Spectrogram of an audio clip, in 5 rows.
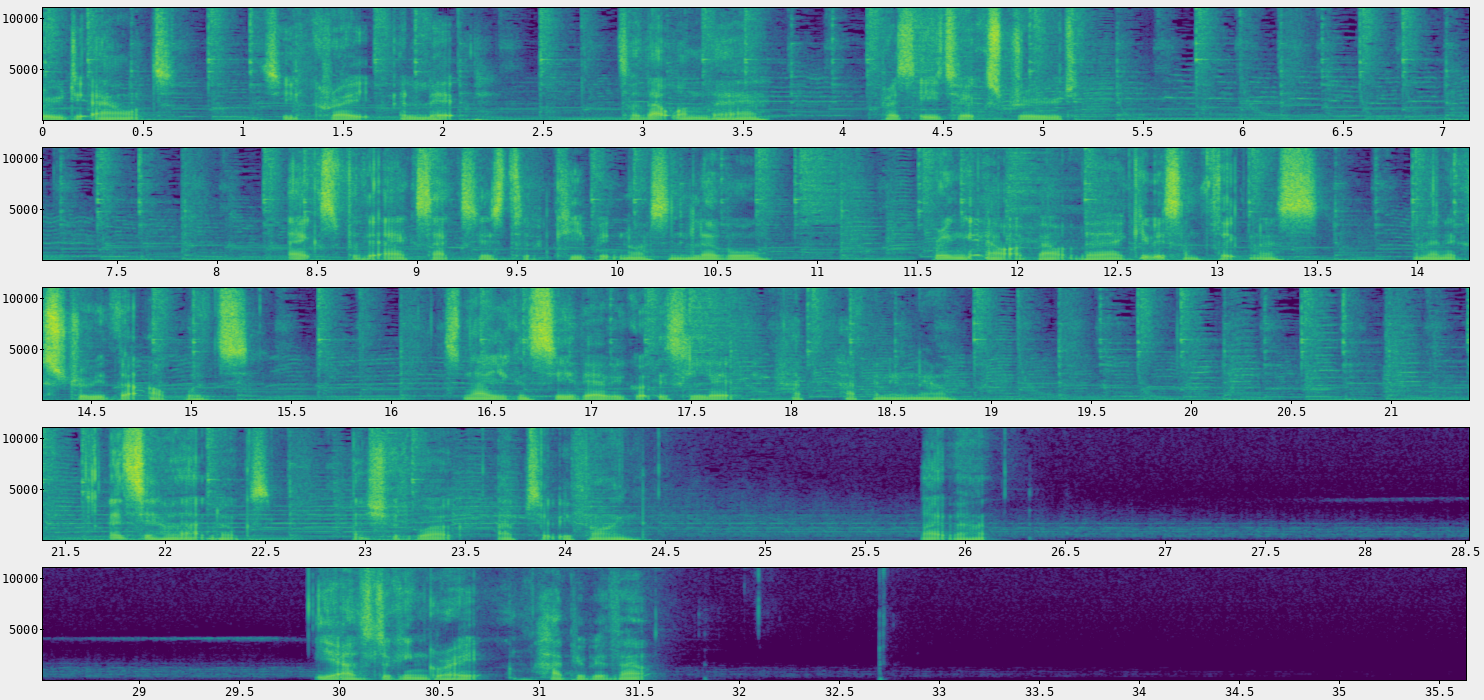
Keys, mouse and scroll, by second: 0.4 shift+middle click, 1.2 scroll up 1, 2.0 click, 12.7 click, 19.4 ctrl+click, 21.5 click, 25.8 click, 26.3 scroll down 1, 26.6-27.0 scroll up 1, 27.0 click, 27.3-27.8 scroll down 2, 27.8 shift+middle click, 28.6 middle click, 31.1 scroll down 1, 31.9-32.6 scroll down 1, 32.8 shift+middle click, 33.7 middle click.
